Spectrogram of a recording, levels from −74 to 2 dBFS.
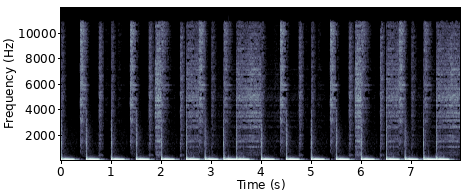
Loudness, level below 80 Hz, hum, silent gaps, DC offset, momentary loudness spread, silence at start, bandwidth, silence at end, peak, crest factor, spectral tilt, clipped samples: -12 LUFS; -8 dBFS; none; none; under 0.1%; 4 LU; 0 s; 11.5 kHz; 0 s; 0 dBFS; 8 dB; -4.5 dB/octave; under 0.1%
